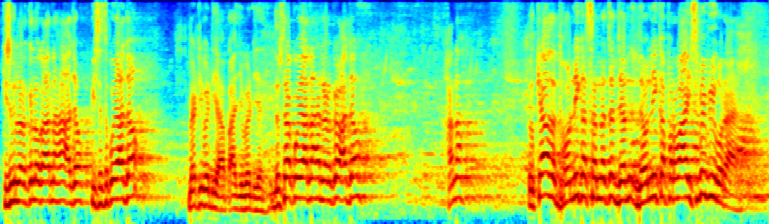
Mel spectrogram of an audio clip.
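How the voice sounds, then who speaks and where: A male teacher gives a science lesson in an echoey classroom, talking conversationally with students, repeating phrases and often checking in with "है ना?". His voice sits high, and he's animated and fast.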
